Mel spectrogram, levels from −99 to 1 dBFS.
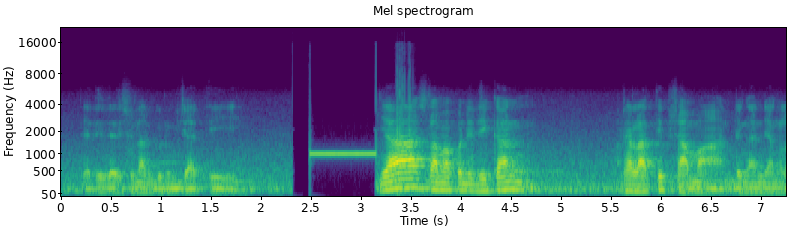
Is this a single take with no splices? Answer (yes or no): no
